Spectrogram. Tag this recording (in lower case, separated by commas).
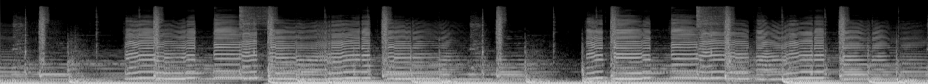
playing saxophone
